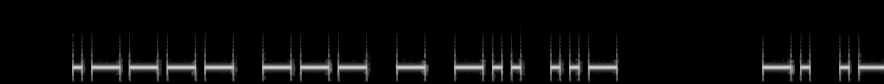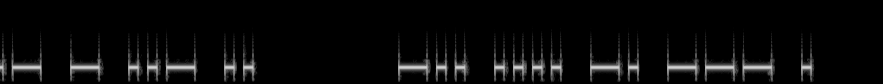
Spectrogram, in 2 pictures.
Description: Morse code, heard as a keyed tone, about 13 wpm, 800 Hz. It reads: 1OTDU NWTUI DHNOE
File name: LEZIONI / 4 Q1S 12wpm 1802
